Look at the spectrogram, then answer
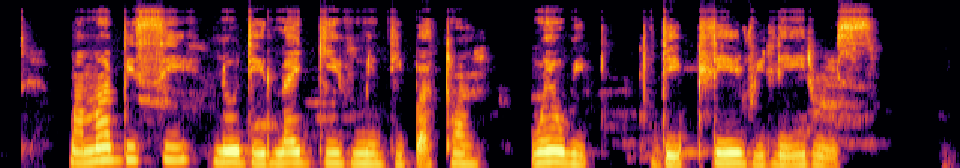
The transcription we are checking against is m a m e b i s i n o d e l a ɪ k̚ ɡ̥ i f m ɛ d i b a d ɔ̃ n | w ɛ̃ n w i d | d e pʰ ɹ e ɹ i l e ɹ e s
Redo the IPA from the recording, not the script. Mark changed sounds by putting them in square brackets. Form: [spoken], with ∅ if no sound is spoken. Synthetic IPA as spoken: m a m [a] b i s i n o d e l a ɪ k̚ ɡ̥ i [v] m [i] d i b a [t] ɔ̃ n | w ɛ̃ n w i [∅] | d e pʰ [l] e ɹ i l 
